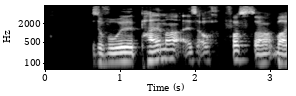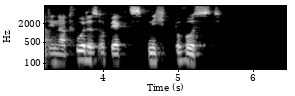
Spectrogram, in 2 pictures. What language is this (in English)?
German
